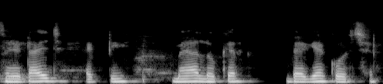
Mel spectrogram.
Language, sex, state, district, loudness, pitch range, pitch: Bengali, male, West Bengal, Malda, -16 LUFS, 125-135 Hz, 130 Hz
